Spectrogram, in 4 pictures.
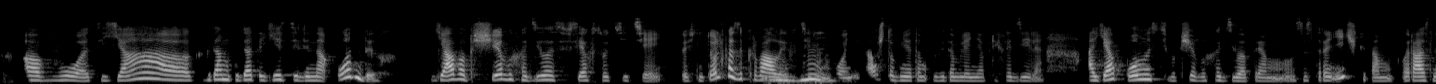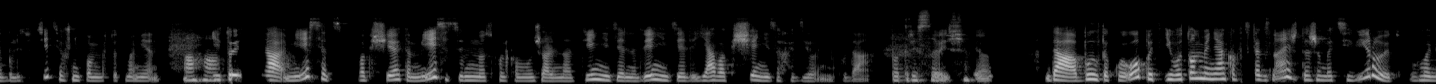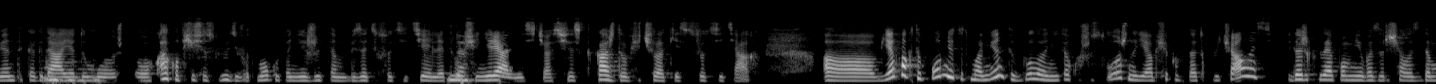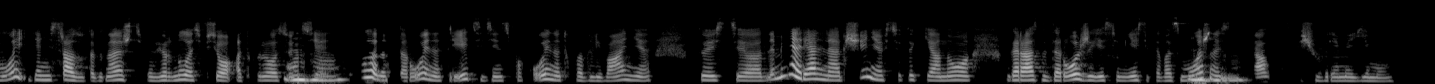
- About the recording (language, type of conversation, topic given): Russian, podcast, Как ты обычно берёшь паузу от социальных сетей?
- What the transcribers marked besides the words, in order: tapping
